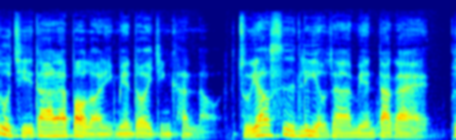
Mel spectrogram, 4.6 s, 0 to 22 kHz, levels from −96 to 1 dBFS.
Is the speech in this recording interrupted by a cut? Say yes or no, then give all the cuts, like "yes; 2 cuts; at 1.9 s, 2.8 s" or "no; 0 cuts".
yes; 1 cut; at 2.3 s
